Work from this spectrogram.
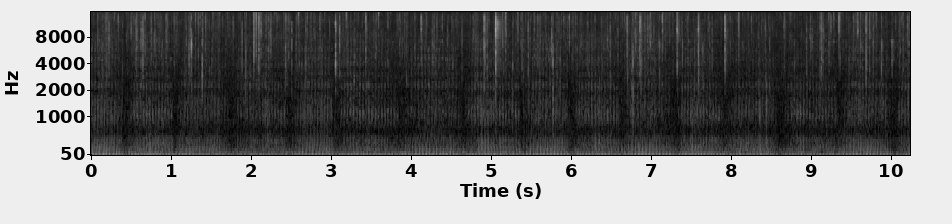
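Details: ['Low, continuous purring of a cat, rhythmically swelling with each breath, accompanied throughout by the scattered popping and crackling of a fireplace.']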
